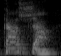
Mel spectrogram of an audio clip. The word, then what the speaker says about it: cajá: Então, por exemplo, a palavra cajá. Eu tenho a sílaba tônica, o já, cajá.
